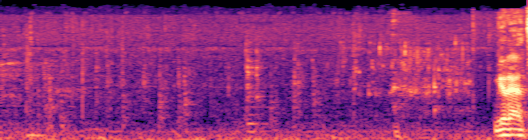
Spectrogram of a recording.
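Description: Coffee pours into a cup.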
